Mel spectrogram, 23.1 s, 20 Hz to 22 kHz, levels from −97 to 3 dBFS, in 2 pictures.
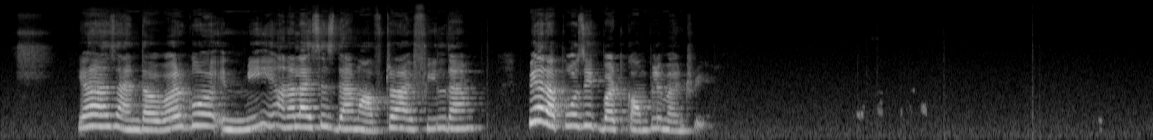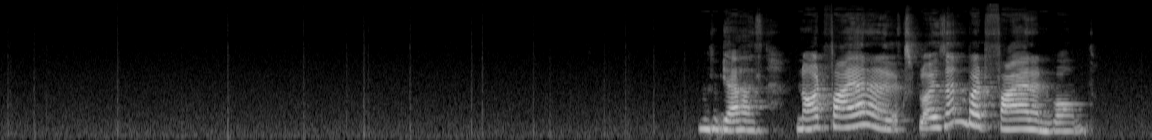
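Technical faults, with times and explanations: No technical faults can be heard in the clip.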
